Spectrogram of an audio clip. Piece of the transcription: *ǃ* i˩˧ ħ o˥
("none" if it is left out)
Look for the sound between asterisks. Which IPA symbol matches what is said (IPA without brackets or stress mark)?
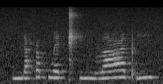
ŋ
